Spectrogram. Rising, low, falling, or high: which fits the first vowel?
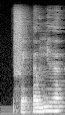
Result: low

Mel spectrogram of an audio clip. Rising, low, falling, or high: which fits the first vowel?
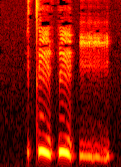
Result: falling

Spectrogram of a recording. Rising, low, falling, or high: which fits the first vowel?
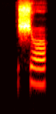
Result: high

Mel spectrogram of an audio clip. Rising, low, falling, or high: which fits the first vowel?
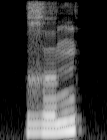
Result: rising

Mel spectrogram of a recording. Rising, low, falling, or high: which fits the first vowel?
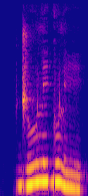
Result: rising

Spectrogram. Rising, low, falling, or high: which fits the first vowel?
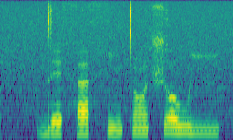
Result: low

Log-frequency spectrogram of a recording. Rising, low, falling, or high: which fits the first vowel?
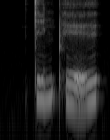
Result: rising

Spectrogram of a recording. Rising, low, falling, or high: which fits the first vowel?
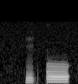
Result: low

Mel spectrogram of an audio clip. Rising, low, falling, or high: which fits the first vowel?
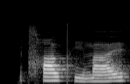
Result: high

